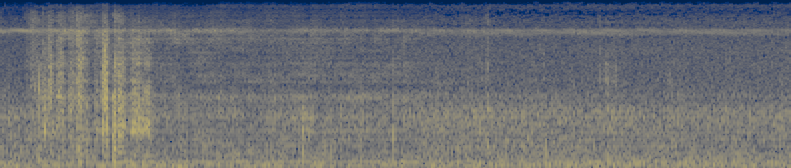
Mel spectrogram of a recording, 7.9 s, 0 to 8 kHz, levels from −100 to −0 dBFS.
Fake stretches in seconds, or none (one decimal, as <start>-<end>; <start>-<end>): 0.6-4.2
